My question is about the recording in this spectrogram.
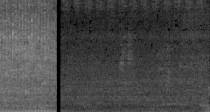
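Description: A motor or engine running with a fast, even pulse. It cuts off suddenly about a second in, and only quieter background noise follows.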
